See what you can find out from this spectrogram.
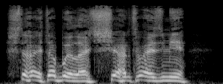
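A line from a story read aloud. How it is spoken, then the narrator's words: Nervous laugh, old man. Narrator (Russian): нервно рассмеялся старик Авигар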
